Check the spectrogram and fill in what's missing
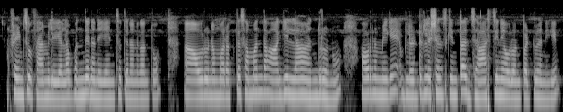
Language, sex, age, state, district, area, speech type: Kannada, female, 18-30, Karnataka, Tumkur, urban, spontaneous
